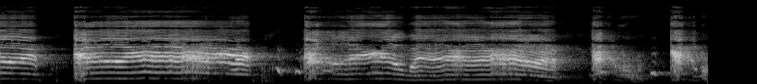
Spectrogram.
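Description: A Boston Terrier gives long, wavering, high-pitched screams with a rich, whiny tone.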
